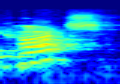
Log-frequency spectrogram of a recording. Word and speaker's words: Koch: I'm Koch, and rhymes with Scotch.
